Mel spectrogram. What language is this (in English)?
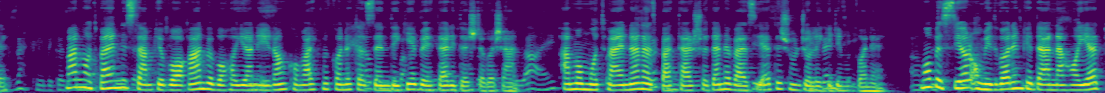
Persian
